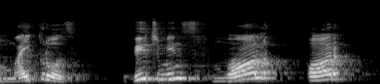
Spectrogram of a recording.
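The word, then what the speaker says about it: μικρός: Micro एक Greek word है था जिसको प्रोनाउंस किया जाता था माइक्रोस, विच मीन्स स्मॉल और ए मिलियंथ पार्ट, छोटा हिस्सा।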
